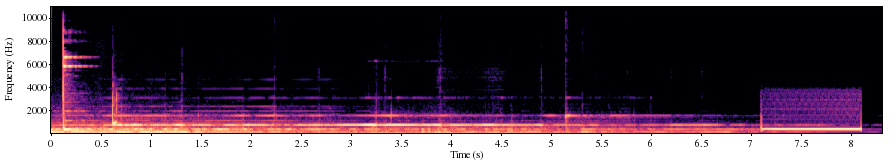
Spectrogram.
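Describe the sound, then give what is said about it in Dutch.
A steady electronic telephone tone sounds while a call is being placed. A fainter humming tone comes first, then a louder, even tone holds for about the last second. “We bellen met psycholoog Thijs Launsbach”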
